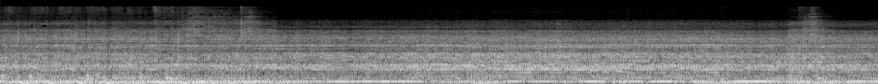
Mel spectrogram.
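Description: Death metal band playing live at full volume: heavily distorted electric guitars, bass and drums, recorded from within the crowd. About two and a half seconds in, the highest hiss falls away and the deep low end thins for a few seconds.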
